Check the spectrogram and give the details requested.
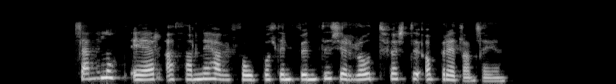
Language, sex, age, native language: Icelandic, female, 20-29, Icelandic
